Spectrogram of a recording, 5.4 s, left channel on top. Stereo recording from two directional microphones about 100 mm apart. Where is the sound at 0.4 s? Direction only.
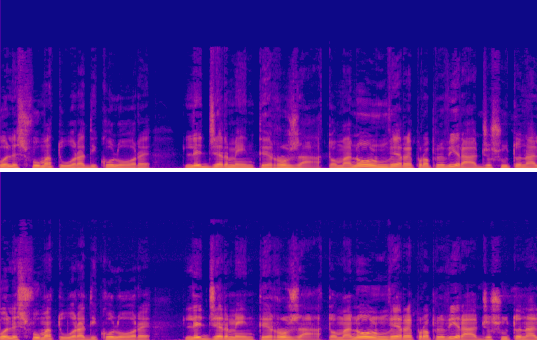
20° left (ahead or behind).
